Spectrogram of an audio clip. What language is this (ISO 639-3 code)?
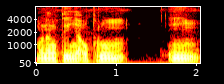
sat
